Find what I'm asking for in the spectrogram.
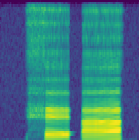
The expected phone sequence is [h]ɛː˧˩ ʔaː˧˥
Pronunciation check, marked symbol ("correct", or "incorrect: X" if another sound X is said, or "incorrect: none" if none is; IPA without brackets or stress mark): correct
